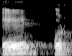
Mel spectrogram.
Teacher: तो इस प्रकार देखें कंठ स्वर में आपका कौन कौन सा आ जाएंगे, ऐसे ए है आपका और आ है, क्योंकि आप इन्हें बोल कर देखो तो आवाज़ कहाँ से निकल रही, कंठ से निकल रही, ए और आ आपका।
